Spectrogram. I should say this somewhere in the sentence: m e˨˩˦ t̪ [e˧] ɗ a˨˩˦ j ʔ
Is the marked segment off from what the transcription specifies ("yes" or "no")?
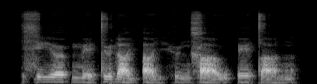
yes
